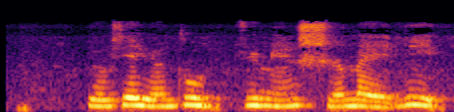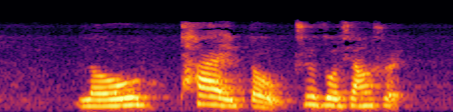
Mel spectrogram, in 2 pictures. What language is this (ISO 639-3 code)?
zho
